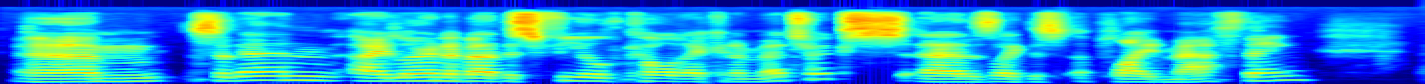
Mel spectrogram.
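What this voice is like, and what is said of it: American-influenced accent. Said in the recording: “I was born in the United States ... I definitely traveled to the United States, and that's where the accent comes from”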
